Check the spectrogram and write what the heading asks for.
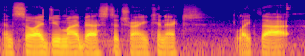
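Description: Deep gravelly man, flat delivery. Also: moderate pace, slight background noise. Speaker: hip hop artist. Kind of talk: interview talk. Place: outdoor steps. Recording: music bed under the voice. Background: music.

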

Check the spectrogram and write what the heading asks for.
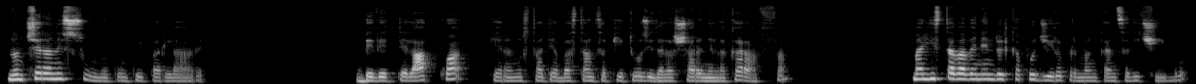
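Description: A woman reads a novel aloud as an audiobook, steady and measured. Her voice is lower than most women's, with a husky, slightly breathy texture. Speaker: audiobook narrator. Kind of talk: scripted audiobook narration.

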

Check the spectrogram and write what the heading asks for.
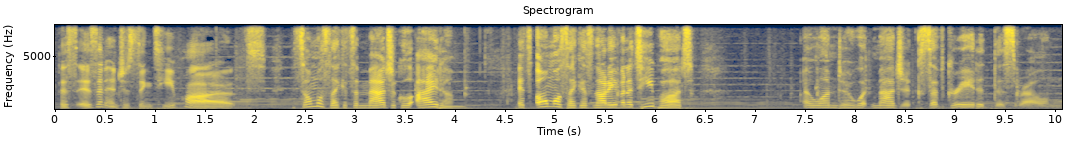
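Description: A woman's voice: on the low side, very animated, normal speed. A woman giving casual, theatrical game commentary, full of playful jokey asides. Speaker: game streamer. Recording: game music behind the voice.

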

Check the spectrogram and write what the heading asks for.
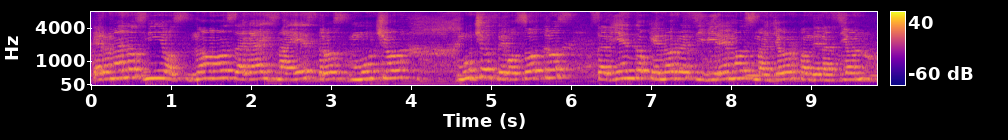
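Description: A young woman preaching a sermon at a church pulpit with a handheld mic, reading scripture verses aloud in a steady, measured way. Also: high-pitched, background noise. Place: church stage with pulpit and instruments. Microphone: handheld microphone. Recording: very echoey church hall, from far off.

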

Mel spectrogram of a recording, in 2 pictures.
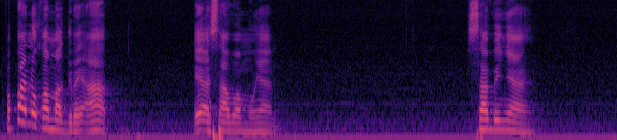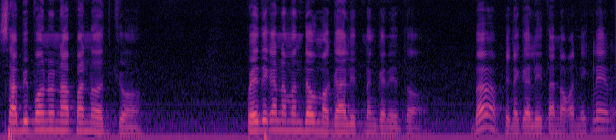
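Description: In church, a male pastor preaches his Sunday sermon in a blend of Tagalog and English, animated and often calling for an amen. He alternates loud bursts with soft asides. His voice is on the high side, at a normal speed with frequent pauses.

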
